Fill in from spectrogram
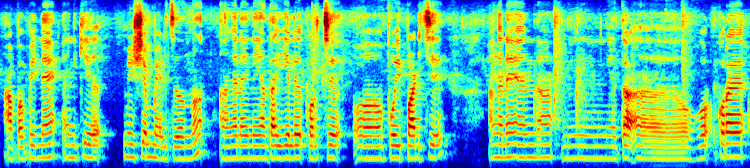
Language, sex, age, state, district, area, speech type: Malayalam, female, 45-60, Kerala, Kottayam, rural, spontaneous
